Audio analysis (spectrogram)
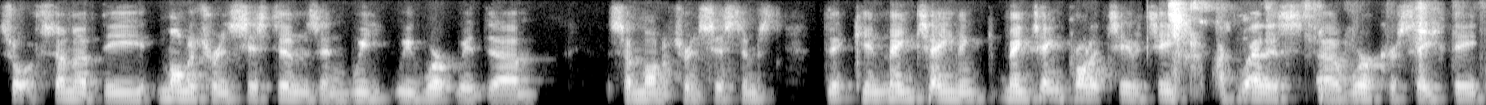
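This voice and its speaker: With a Bristolian accent, a man talks at a fairly quick pace and medium pitch in a monotone, flat intonation. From Bristol, South West England. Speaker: construction innovation consultant. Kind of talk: Q&A answer at online business pitch event. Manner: hesitant, many repetitions and fillers.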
